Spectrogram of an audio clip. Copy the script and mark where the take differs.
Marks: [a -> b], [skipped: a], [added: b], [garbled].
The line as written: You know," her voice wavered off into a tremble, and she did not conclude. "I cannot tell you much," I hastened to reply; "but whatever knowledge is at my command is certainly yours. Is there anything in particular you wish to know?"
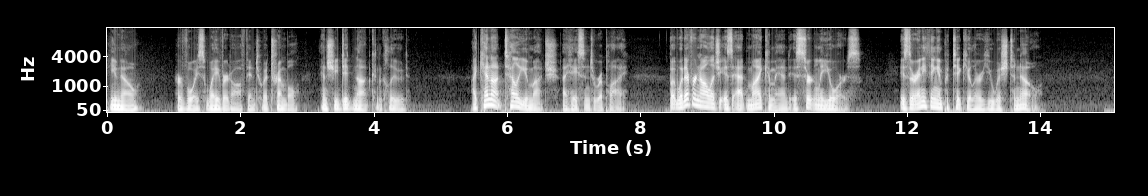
You know," her voice wavered off into a tremble, and she did not conclude. "I cannot tell you much," I hastened to reply; "but whatever knowledge is at my command is certainly yours. Is there anything in particular you wish to know?"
